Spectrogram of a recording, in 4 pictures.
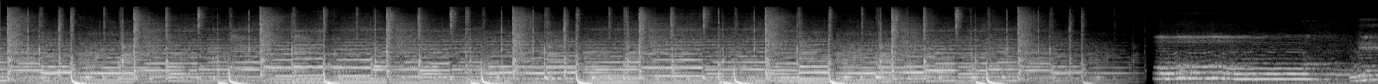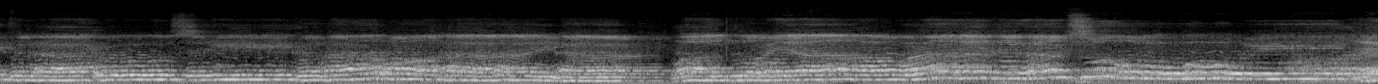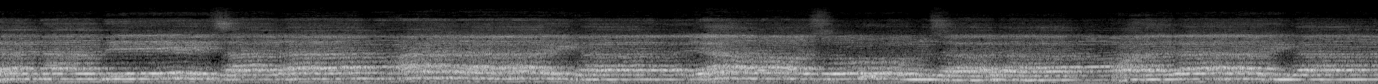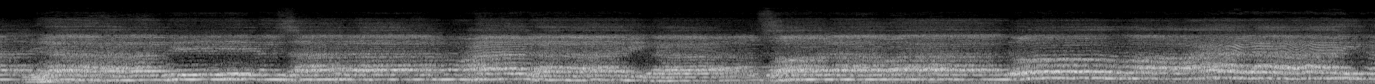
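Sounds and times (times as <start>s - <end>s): group chanting devotional chant: 11.6s - 55.0s.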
